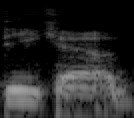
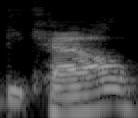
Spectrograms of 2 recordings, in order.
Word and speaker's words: decal: U I've always said decal. Decal. Okay. I've always said decal, but I got that from someone else, I'm sure. emphasis on the second.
